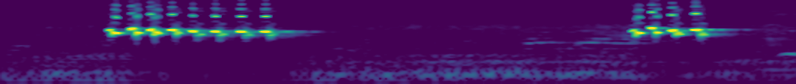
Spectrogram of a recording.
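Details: Sooty-headed bulbuls calling back and forth in a lure recording: a rapid run of about eight scratchy, bright chatter notes, a pause with soft low hum, then a shorter burst of four to five notes.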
